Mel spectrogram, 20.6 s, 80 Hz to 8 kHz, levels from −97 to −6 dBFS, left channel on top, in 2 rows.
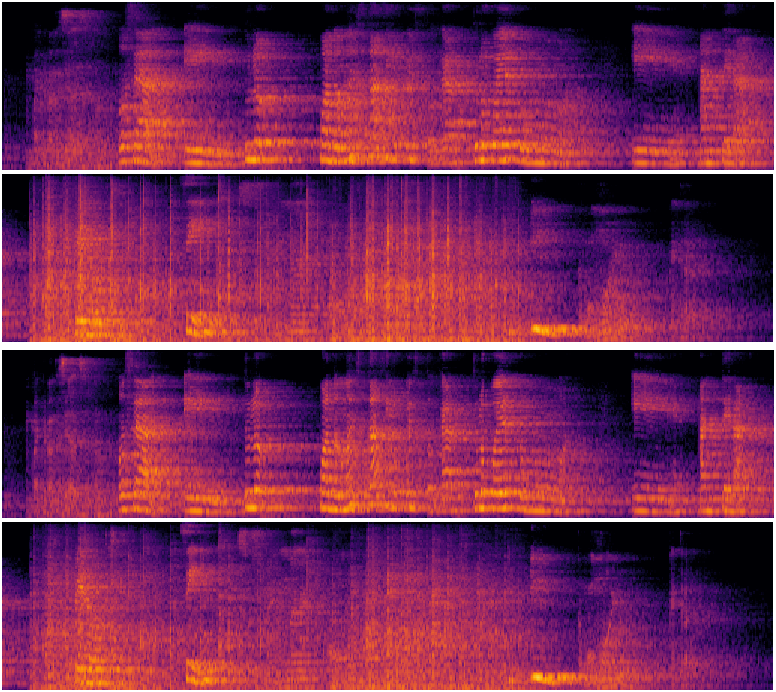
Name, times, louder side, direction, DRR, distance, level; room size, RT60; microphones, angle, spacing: voice 1, 0.3-1.4 11.1-11.9 12.7-12.8 13.3-15.7 16.3-17.3 18.0-18.6 19.2-19.4, right 1 dB, 60° right, -2 dB, 1.2 m, -44 dB
voice 2, 1.5-2.1 2.4-3.0 3.2-3.5 4.2-7.6 8.4-9.9 11.3-11.7 12.7-13.1 17.0-17.7, right 1 dB, 35° right, -7 dB, 1.0 m, -31 dB
sound 1, 10.6-17.2, left 3 dB, 50° left, 0.5 m, -37 dB
7.2 x 5.2 x 5.4 m, 2.6 s
head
